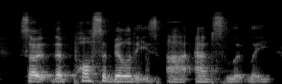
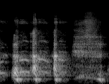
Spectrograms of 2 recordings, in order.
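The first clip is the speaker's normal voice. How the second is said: a sudden squeaky laugh; high burst of laughter. Real, not acted. Presenter cracking up at her own voice, high laugh. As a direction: break into a high giggle.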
